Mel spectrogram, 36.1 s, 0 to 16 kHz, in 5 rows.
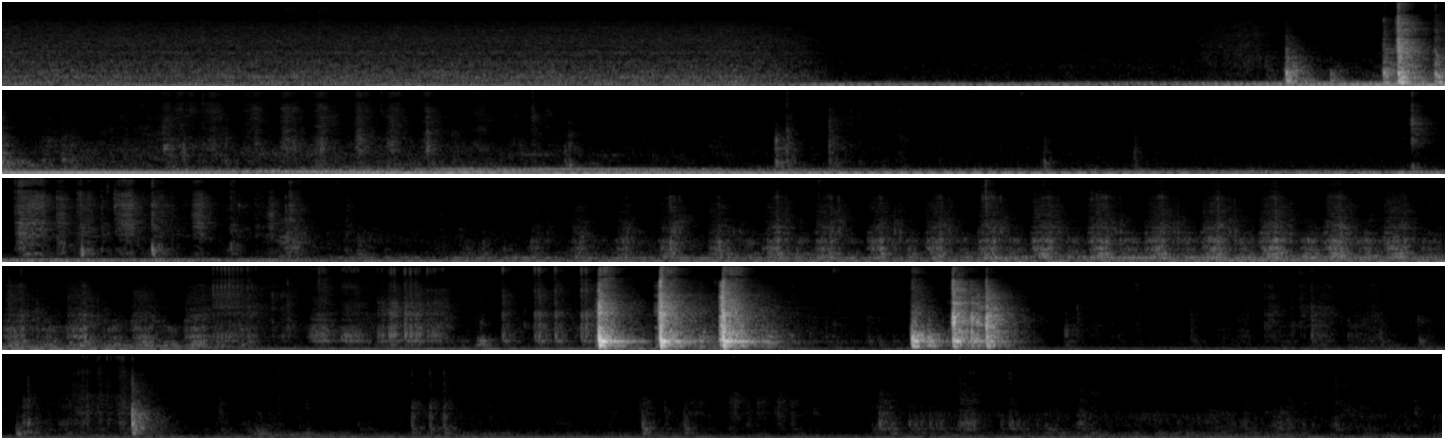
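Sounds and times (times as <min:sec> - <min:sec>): faint scratching and rubbing: 0:07.7 - 0:10.6.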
